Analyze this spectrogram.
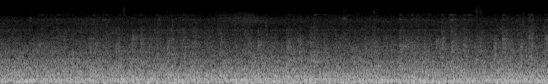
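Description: Long metro-station escalator running during a ride down: a steady low rumble of the moving steps and drive, with faint clicking.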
